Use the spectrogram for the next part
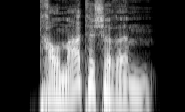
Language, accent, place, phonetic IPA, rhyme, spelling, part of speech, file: German, Germany, Berlin, [tʁaʊ̯ˈmaːtɪʃəʁəm], -aːtɪʃəʁəm, traumatischerem, adjective, De-traumatischerem.ogg
- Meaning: strong dative masculine/neuter singular comparative degree of traumatisch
